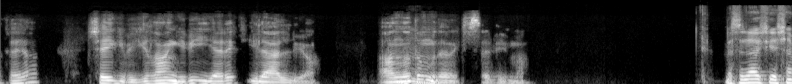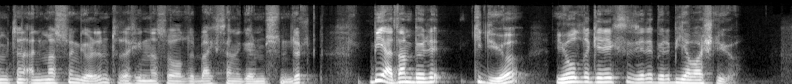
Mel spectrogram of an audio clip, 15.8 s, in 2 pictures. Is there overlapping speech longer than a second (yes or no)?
no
